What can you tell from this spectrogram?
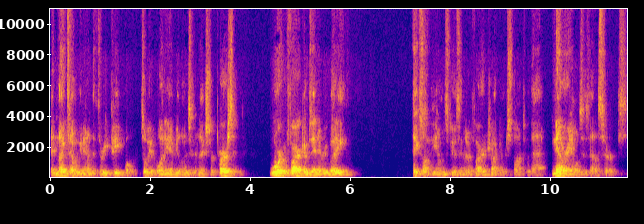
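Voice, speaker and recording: Talking very fast at a medium pitch, a man has a dark, mellow, somewhat breathy tone with ordinary pitch variation, big swings in loudness and audible room echo. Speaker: fire chief. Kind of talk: presentation.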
